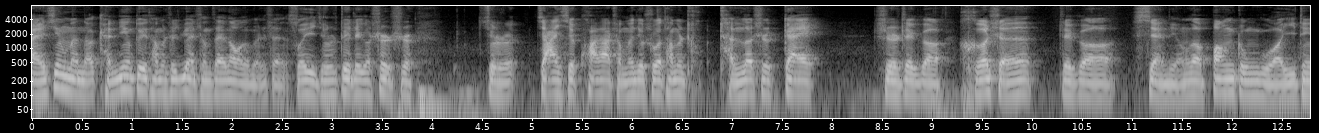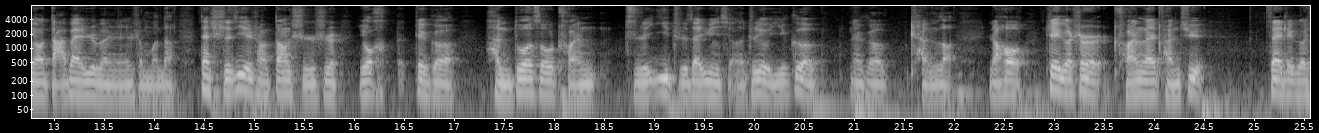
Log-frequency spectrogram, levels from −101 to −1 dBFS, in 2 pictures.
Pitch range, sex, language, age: 90-110 Hz, male, Chinese, 20-39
